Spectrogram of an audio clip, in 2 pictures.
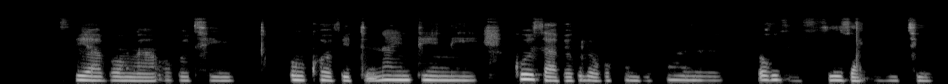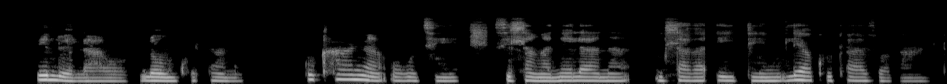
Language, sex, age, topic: North Ndebele, female, 25-35, health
